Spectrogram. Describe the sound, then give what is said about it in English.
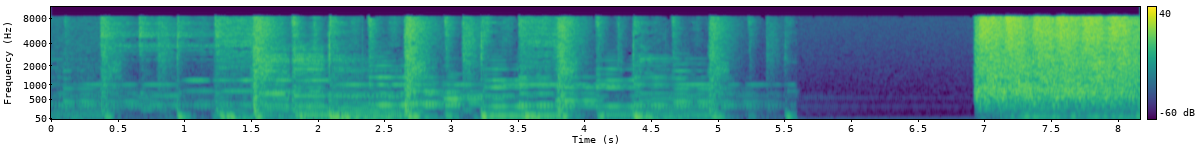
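Loud, rapid automatic gunfire rattles in dense bursts for several seconds, breaks off into a brief silence, then a harsh burst of noise resumes at the end. “Nice shooting. Hey, that's a sweet AK-47 chest rig.”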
